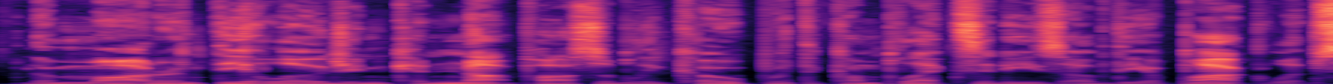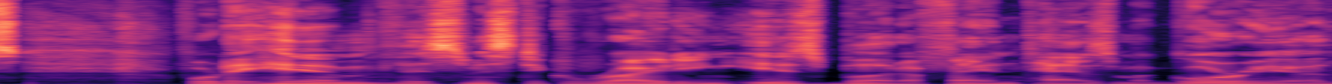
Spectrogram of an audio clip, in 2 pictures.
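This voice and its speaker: A man reading an old esoteric book aloud in a measured, formal way, with occasional stumbles. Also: sits low, no room sound, studio quality. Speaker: reader of esoteric texts. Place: cold room.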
